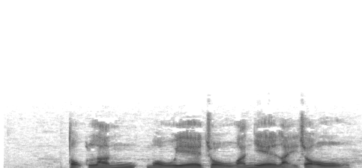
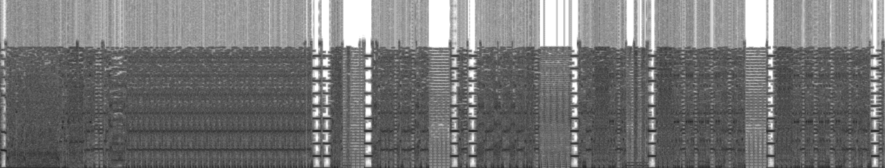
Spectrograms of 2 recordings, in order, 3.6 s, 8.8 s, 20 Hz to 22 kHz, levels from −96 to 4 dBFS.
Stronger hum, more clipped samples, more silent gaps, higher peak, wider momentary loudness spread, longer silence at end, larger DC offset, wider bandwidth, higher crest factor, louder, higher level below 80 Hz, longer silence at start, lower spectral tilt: neither; second, under 0.1% vs 2%; neither; second, -8 dBFS vs 0 dBFS; about the same, 6 LU vs 4 LU; first, 0.15 s vs 0 s; second, under 0.1% vs 10%; second, 7.6 kHz vs over 20 kHz; first, 16 dB vs 10 dB; second, -24 LUFS vs -7 LUFS; second, -62 dBFS vs -24 dBFS; first, 0.7 s vs 0 s; first, -6 dB/octave vs -1 dB/octave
